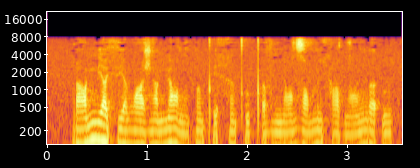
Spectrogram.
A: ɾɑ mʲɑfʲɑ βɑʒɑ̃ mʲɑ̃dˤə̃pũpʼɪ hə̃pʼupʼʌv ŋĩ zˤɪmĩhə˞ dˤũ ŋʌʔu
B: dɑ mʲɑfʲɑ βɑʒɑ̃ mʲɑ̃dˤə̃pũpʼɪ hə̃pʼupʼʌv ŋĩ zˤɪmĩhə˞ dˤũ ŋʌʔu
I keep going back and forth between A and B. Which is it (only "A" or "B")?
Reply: A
